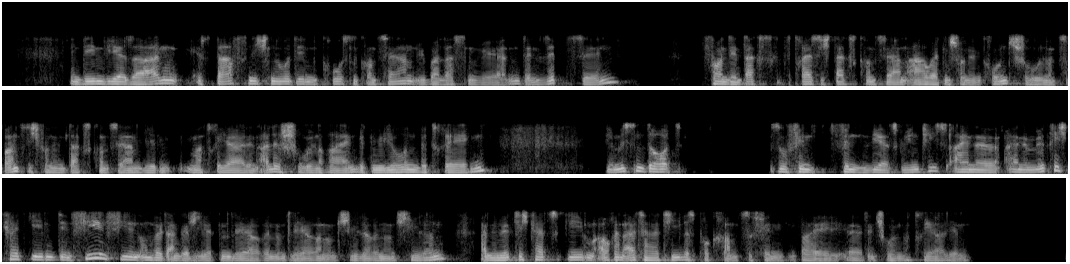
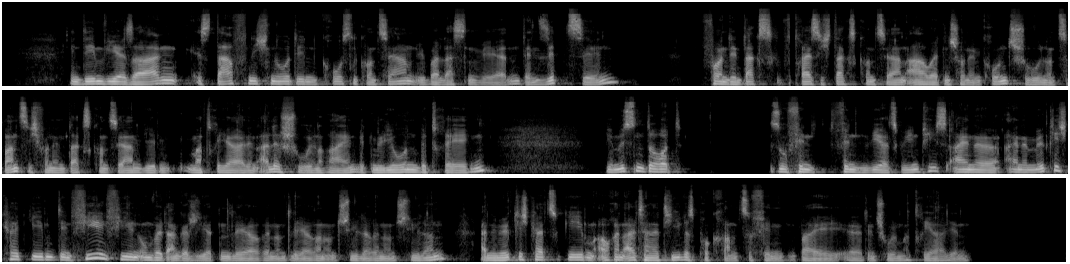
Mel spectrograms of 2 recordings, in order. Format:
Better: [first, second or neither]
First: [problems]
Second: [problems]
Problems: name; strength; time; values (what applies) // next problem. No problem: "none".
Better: second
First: garbled, watery; badly; nothing above 4 kHz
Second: garbled, watery; slightly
